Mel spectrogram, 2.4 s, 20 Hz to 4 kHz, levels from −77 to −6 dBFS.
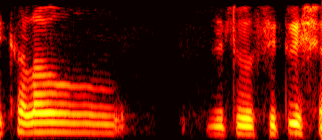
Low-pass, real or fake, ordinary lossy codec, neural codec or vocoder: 3.6 kHz; real; none; none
